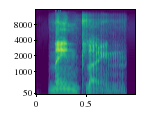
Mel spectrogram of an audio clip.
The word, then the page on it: mainplane: British English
